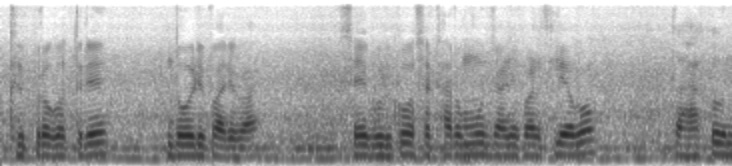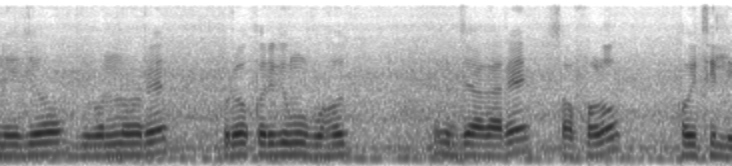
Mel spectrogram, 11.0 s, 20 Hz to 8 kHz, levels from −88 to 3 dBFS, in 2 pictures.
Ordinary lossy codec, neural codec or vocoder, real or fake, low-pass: none; none; real; 7.2 kHz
